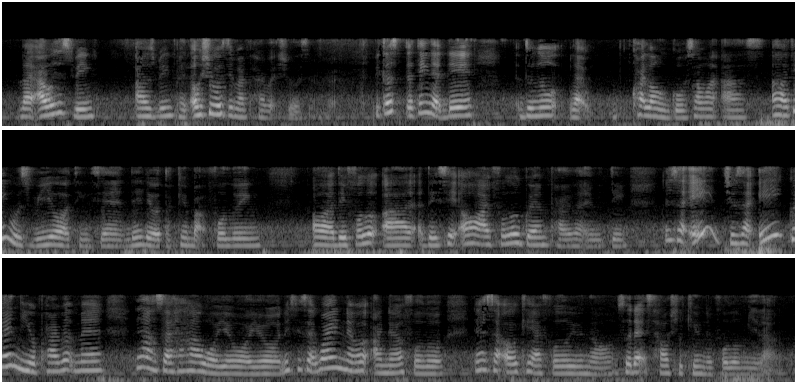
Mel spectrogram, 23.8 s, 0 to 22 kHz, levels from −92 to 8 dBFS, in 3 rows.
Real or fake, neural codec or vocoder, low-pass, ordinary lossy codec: real; none; 7.2 kHz; none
